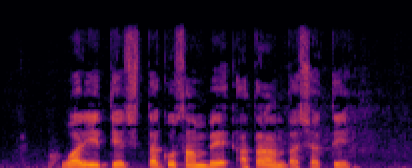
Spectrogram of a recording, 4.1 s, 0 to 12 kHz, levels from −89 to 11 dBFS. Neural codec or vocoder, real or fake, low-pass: vocoder, 22.05 kHz, 80 mel bands, Vocos; fake; 9.9 kHz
